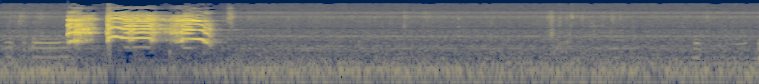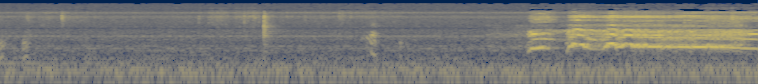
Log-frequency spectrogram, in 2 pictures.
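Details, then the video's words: Chicken producing a loud broken crow of two harsh bursts at the start. A long quiet stretch with faint clicks follows, then a drawn-out harsh call at the end. "Chicken Sounds Egg Song | Rooster Crowing"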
